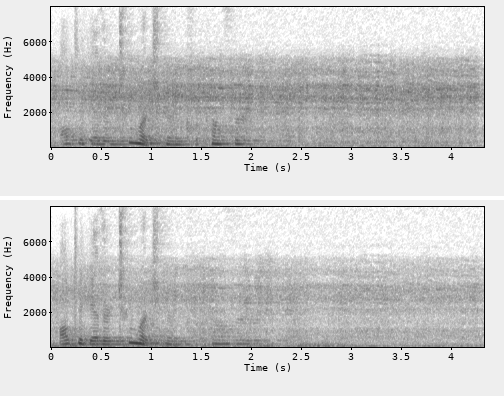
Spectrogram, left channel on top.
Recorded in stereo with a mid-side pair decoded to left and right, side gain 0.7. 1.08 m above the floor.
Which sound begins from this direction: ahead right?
A woman speaking, at 0.1 s.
